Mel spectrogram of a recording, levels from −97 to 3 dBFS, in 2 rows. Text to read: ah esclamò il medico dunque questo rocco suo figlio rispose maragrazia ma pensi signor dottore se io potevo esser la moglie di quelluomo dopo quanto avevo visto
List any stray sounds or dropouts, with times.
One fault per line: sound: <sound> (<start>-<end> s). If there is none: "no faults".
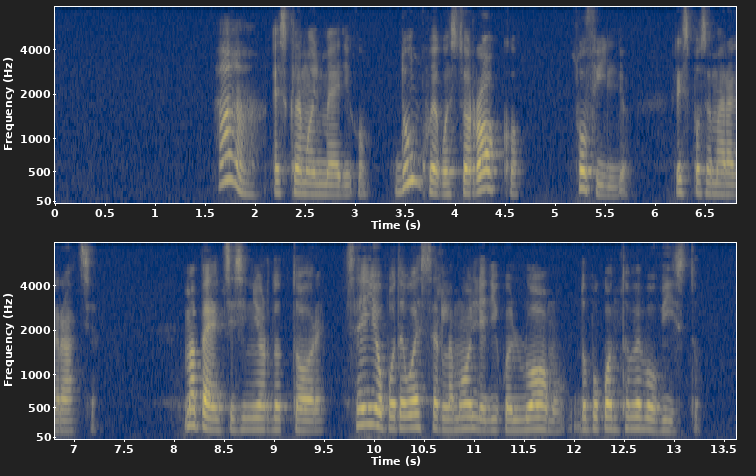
no faults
